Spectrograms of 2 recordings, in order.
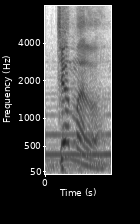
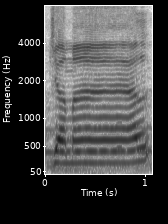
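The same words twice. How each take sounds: First: The second vowel is kept short. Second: The second vowel is held long. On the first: It means camel. "Kalau alif dibuang" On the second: It means handsome. "Jamal pakai alif, ganteng"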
